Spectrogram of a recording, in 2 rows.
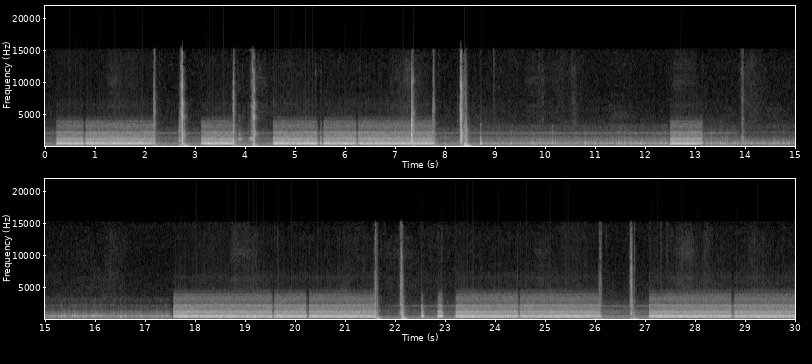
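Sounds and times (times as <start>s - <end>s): radio receiver hiss: 0.0s - 30.0s
sharp clicks: 2.1s - 3.0s, 3.7s - 4.3s, 26.0s - 26.9s.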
